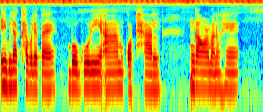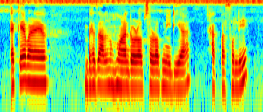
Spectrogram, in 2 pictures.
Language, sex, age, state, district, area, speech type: Assamese, female, 30-45, Assam, Golaghat, urban, spontaneous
